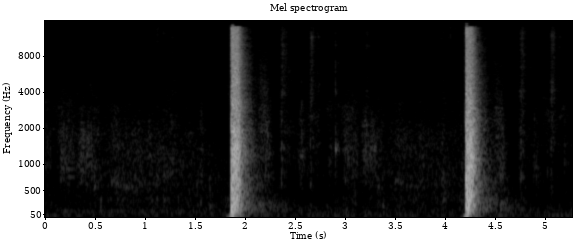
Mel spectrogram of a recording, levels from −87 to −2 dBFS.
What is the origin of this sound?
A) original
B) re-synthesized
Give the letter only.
A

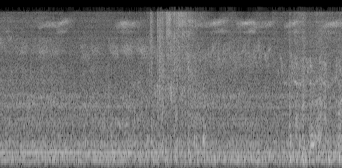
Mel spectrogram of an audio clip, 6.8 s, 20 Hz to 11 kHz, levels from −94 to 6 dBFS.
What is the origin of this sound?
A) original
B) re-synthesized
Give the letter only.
B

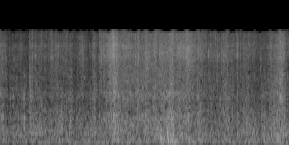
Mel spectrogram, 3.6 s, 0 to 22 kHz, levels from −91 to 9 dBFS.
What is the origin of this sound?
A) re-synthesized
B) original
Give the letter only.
B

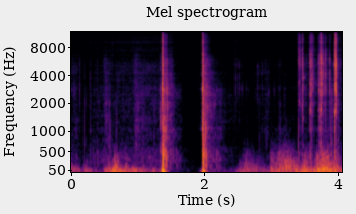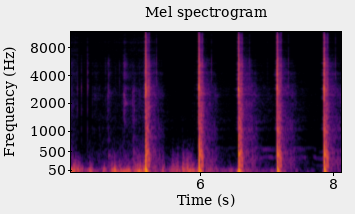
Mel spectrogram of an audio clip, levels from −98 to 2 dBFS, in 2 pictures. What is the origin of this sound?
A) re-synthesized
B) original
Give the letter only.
A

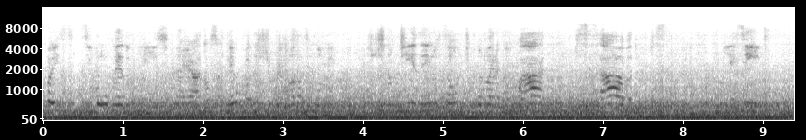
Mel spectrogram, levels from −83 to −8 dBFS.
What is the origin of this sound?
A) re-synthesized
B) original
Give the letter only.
A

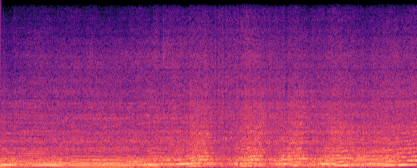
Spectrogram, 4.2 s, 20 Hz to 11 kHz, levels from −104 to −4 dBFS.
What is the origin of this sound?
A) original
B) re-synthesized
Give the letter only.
B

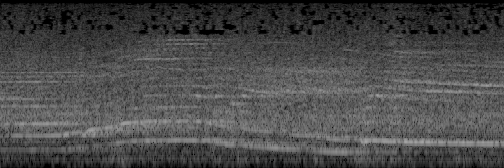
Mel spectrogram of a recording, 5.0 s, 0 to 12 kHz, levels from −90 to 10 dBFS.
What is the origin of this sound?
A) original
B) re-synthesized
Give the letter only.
A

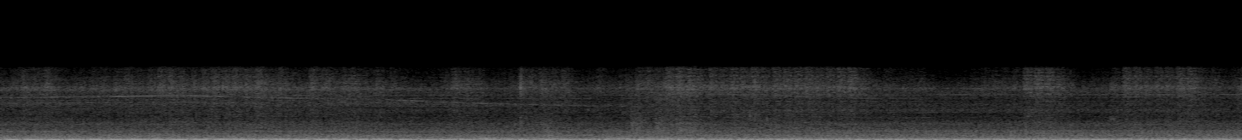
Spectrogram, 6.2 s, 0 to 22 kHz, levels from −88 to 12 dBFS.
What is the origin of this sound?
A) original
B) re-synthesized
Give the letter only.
A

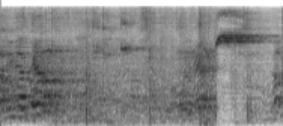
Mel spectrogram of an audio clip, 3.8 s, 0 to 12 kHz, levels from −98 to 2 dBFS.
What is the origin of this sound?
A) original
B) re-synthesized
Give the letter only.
B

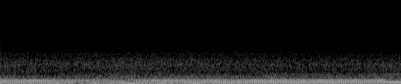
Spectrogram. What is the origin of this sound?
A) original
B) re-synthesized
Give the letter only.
A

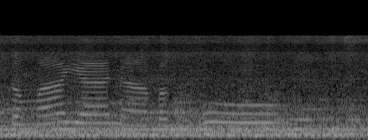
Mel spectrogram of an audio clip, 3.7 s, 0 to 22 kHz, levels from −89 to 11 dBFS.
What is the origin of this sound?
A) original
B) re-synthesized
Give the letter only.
A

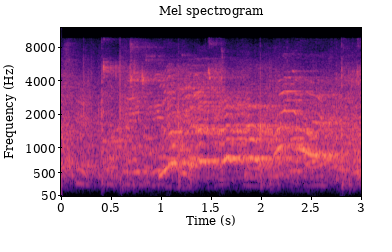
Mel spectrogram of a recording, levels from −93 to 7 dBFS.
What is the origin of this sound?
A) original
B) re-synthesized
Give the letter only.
A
